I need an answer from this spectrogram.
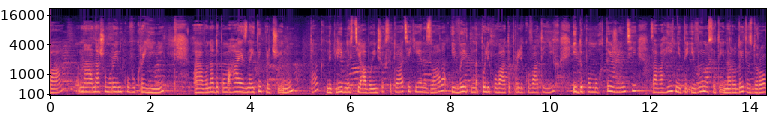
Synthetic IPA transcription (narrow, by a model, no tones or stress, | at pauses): ɑnɐnɑʃɔmʊɾɪnkʊʋʊkɾʔɐjinʲi | ʋɔnɑd̪ɔpɔmɐɦɑjɛznɐjt̪ɪpɾɪt͡ʃɪ̰nʊ | t̪ɑkneplʲid̪nɔsʲtʲiɐbɔinʃɪxsɪt̪ʊɑt͡sʲijɐkʲijanɐzʋɑlˠɐiʋɪnpɔlʲikʊʋɑt̪ɪpɾɔlʲikʊʋɑt̪ɪjixid̪ɔpɔmɔxt̪ɪʒinʲt͡sʲizɐʋɐɦʲitʲnʲit̪ɪʔiʋɪnɔsɪt̪ɪḭnɐɾɔd̪ɪt̪ɪzd̪ɔɾɔ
